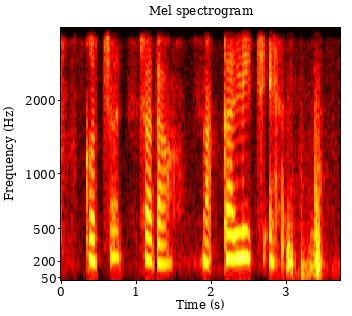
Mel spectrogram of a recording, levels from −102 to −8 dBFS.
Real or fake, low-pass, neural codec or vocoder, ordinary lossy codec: fake; 3.6 kHz; codec, 16 kHz, 1.1 kbps, Voila-Tokenizer; Opus, 32 kbps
